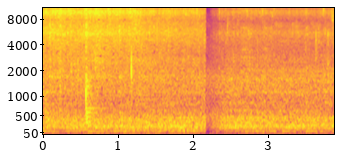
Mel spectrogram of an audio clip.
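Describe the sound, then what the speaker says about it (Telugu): Tomato pieces sizzle in a pan while being stirred for poha, a steady close frying hiss with a few scraping stir clicks, plus one sharp knock partway through. "ఆ తర్వాత టమాటా ముక్కలు వేసి కలపాలి"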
